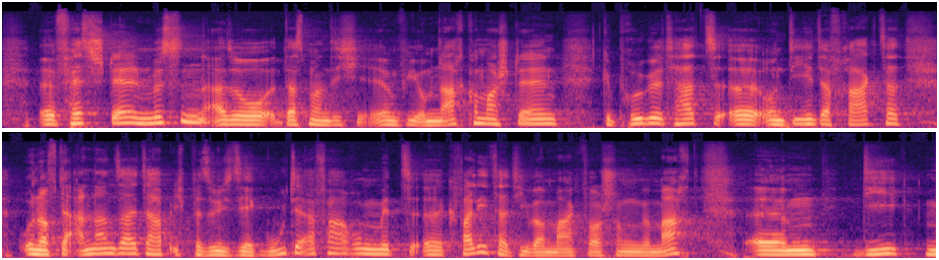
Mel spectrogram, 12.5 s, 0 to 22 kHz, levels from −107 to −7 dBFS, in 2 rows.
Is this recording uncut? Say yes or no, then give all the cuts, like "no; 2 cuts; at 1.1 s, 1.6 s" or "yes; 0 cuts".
yes; 0 cuts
